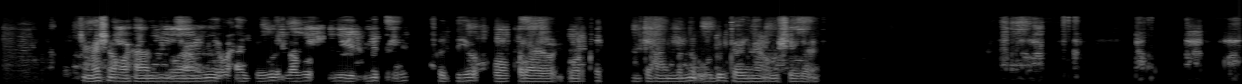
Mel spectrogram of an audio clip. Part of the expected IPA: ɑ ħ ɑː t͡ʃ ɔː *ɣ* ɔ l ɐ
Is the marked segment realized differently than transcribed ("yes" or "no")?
no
